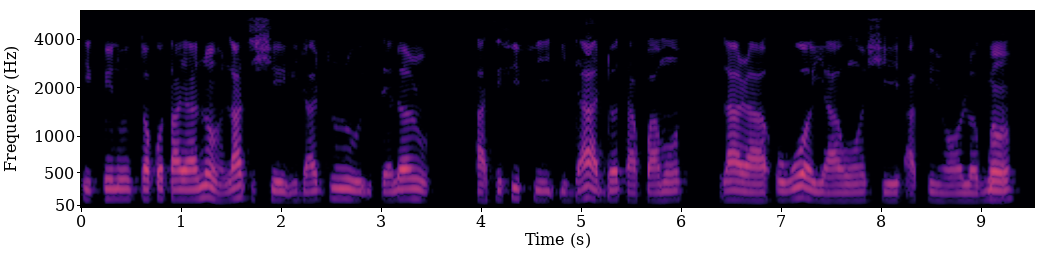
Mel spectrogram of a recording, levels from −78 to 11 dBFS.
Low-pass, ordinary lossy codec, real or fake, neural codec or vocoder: 5.4 kHz; none; real; none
